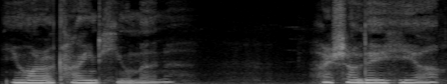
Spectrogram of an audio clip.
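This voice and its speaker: Breathy, dying female dragon, acted by a woman. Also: a little high, little pitch movement, darkish tone, full character voice. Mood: resigned, sorrowful. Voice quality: breathy, whispery, husky. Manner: slow, formal, archaic phrasing with heavy pauses. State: weak, short of breath. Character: dying female dragon, last of her bloodline, sorrowful, gentle. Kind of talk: ASMR roleplay.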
